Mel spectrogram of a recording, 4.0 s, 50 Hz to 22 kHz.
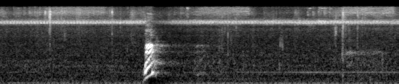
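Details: Six-week-old German Shorthaired Pointer puppies, born August 5, 2008, playing outside. One sharp, high yelp bursts out and quickly drops away, over a steady low hum, then the clip falls quiet.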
